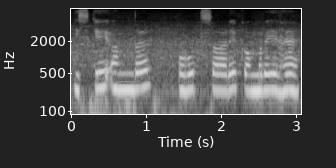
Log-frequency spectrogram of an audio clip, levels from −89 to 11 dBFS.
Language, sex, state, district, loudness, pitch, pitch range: Hindi, female, Uttar Pradesh, Saharanpur, -11 LUFS, 245 Hz, 240-255 Hz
